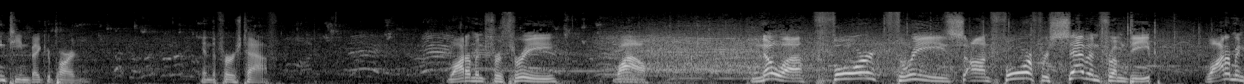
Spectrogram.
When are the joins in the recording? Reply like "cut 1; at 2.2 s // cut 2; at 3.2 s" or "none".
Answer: none

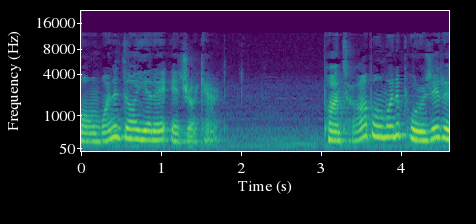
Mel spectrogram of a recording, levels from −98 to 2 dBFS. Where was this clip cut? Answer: none

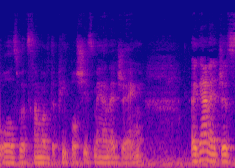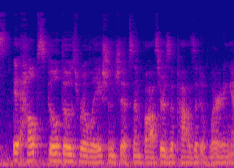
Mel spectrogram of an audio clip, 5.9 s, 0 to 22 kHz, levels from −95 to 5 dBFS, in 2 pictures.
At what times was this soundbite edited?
cut 1; at 2.3 s

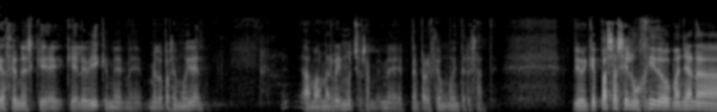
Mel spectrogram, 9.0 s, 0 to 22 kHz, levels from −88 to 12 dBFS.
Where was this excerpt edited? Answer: cut 1; at 5.6 s // cut 2; at 7.0 s

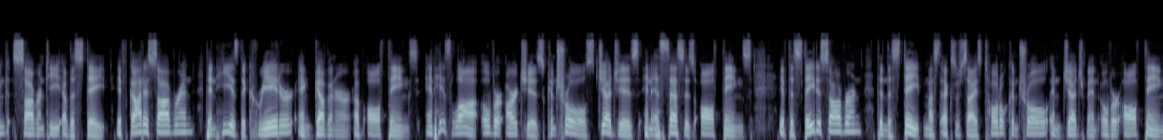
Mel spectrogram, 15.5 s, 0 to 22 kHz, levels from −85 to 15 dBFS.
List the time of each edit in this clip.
cut 1; at 1.5 s // cut 2; at 10.2 s

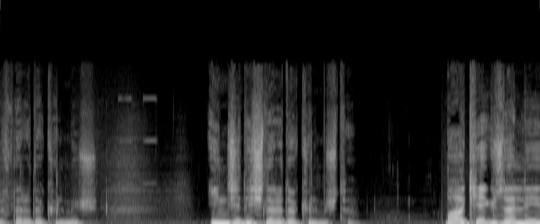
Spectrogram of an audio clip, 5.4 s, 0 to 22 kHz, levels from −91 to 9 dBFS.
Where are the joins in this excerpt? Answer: cut 1; at 4.4 s

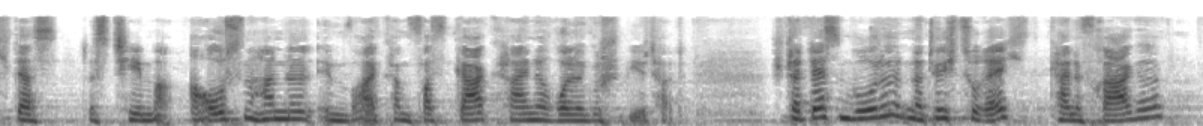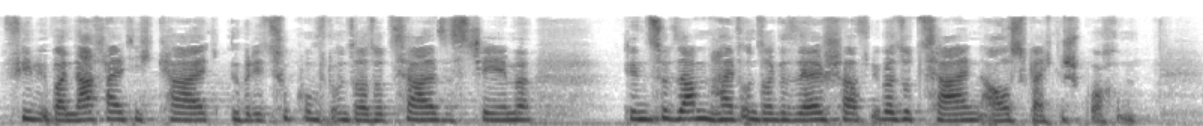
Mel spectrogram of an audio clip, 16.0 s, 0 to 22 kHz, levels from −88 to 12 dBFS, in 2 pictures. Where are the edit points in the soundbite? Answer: none

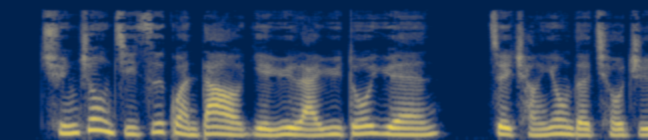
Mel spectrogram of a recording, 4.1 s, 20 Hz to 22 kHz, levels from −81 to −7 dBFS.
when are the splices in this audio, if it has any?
cut 1; at 2.9 s

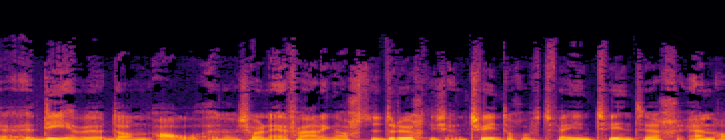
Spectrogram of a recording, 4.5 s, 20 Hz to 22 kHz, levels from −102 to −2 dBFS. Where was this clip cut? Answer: cut 1; at 1.0 s

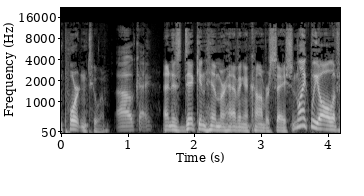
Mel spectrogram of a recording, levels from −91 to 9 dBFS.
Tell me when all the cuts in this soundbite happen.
none

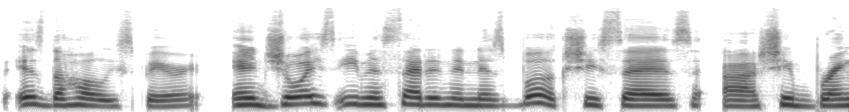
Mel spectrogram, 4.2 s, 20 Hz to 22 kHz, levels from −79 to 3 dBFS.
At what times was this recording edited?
cut 1; at 1.1 s

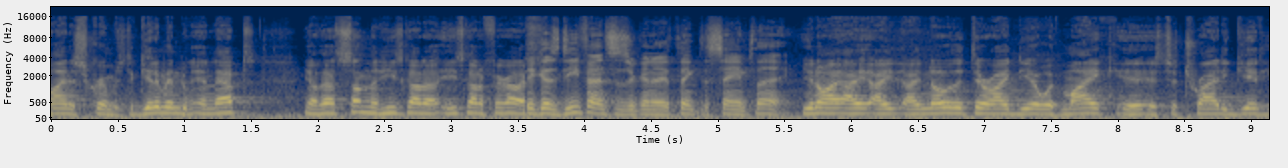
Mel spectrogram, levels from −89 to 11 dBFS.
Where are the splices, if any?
cut 1; at 1.0 s // cut 2; at 3.5 s

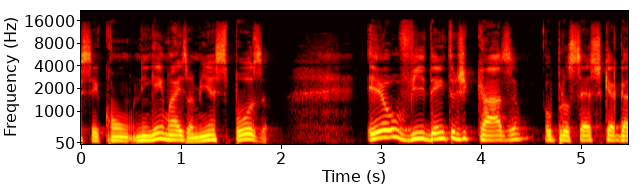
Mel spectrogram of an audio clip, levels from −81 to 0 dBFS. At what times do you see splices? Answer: cut 1; at 1.0 s

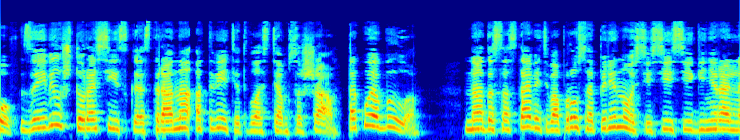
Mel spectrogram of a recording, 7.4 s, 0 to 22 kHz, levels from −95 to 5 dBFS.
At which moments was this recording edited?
cut 1; at 3.4 s

